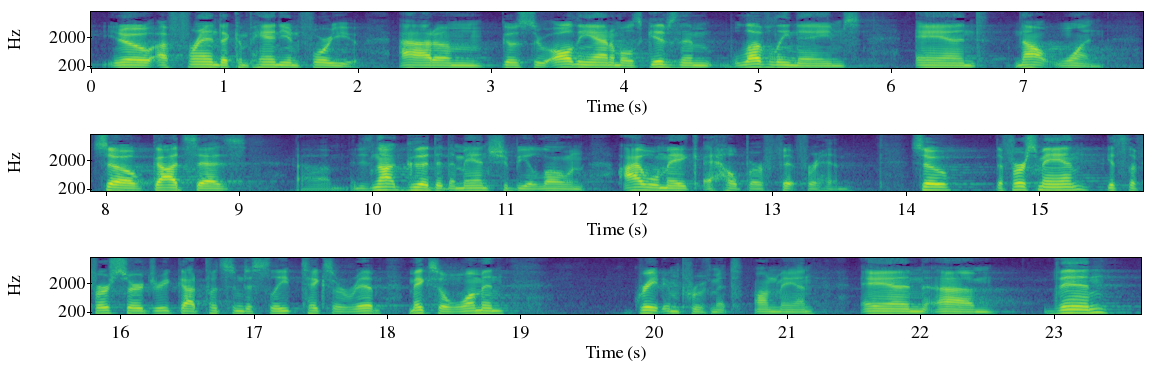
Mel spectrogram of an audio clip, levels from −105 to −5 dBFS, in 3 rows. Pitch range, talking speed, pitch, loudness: 115-140 Hz, 175 wpm, 125 Hz, -22 LUFS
